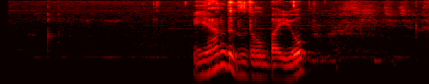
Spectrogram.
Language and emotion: Russian, neutral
